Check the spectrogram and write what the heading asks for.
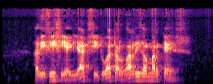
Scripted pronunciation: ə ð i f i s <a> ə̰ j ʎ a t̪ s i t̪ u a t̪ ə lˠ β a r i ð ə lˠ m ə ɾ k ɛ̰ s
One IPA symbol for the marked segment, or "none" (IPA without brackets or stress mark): i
